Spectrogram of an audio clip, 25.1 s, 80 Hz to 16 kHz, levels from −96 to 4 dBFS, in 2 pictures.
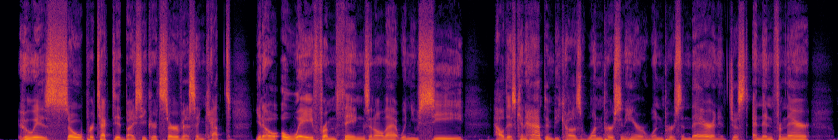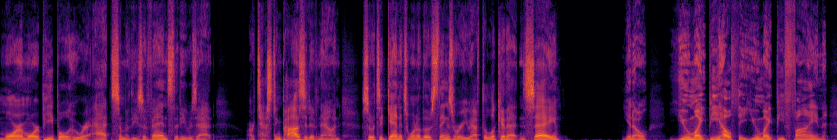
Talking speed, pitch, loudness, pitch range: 205 wpm, 130 Hz, -28 LUFS, 120-145 Hz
